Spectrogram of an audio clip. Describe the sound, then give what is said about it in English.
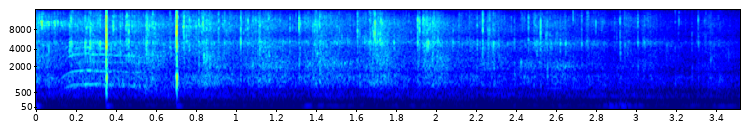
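A crowd at a worship service applauding together in a hand clap of praise, a dense wash of many hands clapping, with two sharp claps standing out near the start before the applause gradually tapers off. “a hand clap of praise.”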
